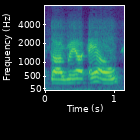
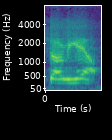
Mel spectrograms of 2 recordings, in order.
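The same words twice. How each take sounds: First: "Sorrel" said slowly, drawn out as "SAR-rel-el"; slow name. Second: "Sariel" said clearly in three syllables, "SAR-ee-el"; careful name. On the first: Preacher naming the angel, slowly drawing out "Sorrel". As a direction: stretch out "Sorrel" while searching for the name. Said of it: "Again, I say this". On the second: Preacher restating the angel's name, carefully saying "Sariel". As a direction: land "Sariel" firmly as the correct name. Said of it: "Again, I say this angel is named". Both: Shown as a demonstration.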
